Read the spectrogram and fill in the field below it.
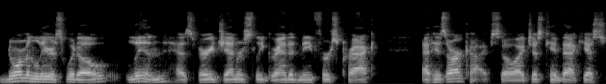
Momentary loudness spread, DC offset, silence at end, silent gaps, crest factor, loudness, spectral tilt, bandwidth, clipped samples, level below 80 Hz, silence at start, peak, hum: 6 LU; under 0.1%; 0 s; none; 18 dB; -24 LUFS; -3.5 dB/octave; 12.5 kHz; under 0.1%; -70 dBFS; 0 s; -8 dBFS; none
